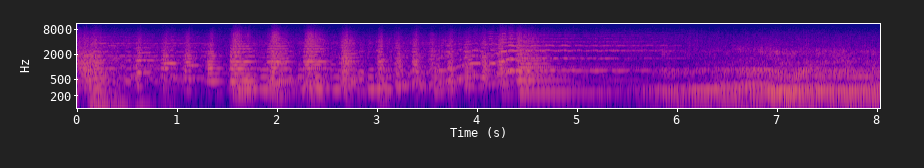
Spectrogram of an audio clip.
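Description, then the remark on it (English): A loud propeller plane engine drones in flight with a rich harmonic roar, surging in pulses at first, then settling into a steady hum that dips and rises in pitch as the plane maneuvers through a barrel roll. “Say, have you ever been up in a plane? No, why? I'll take you up out at the airport. We'll hire a ship.”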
